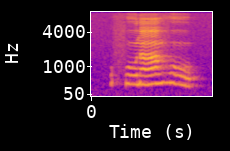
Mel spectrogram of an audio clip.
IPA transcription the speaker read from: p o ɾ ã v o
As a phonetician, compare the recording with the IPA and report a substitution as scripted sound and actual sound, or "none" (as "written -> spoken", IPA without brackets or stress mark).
p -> f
